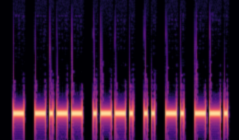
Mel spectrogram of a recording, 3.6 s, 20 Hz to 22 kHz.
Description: Morse code, heard as a keyed tone, about 22 wpm, 700 Hz. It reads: TYPING
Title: Pangram Challenge v2 - 22wpm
